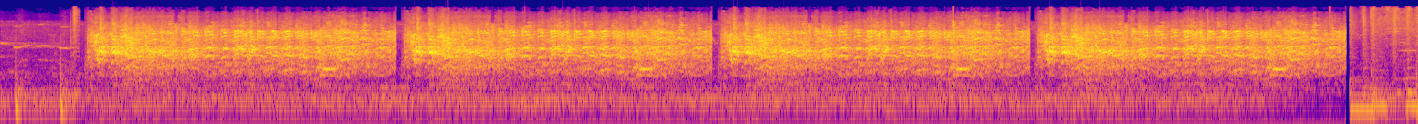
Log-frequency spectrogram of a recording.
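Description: Laughter sound effect of a group laughing hard. One clip about four to five seconds long is looped four times back to back, starting about a second in and cutting off abruptly near the end.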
